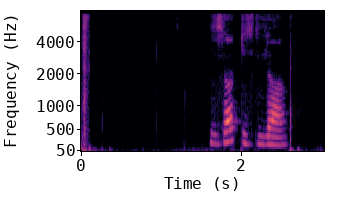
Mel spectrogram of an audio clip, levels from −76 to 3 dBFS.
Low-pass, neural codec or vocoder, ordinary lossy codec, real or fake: 7.2 kHz; codec, 44.1 kHz, 2.6 kbps, SNAC; none; fake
